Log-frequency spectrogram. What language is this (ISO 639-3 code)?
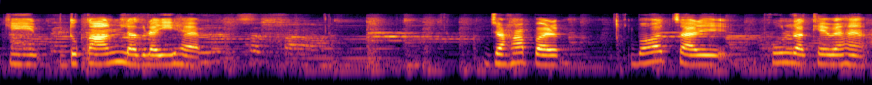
hin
